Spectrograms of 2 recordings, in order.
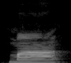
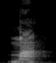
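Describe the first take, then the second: First: The syllable is said with the first tone. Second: The syllable is said with the falling fourth tone. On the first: "el uno" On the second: "el cuatro"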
